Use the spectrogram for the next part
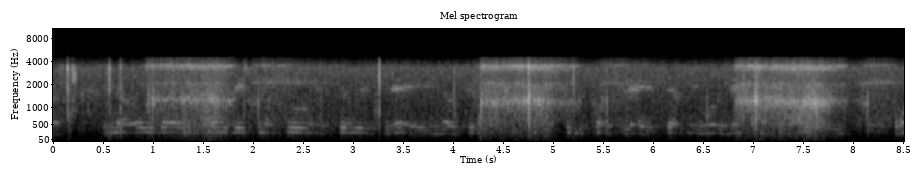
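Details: Irregular fluttering, buzzing snoring breaths with rougher surges every few seconds over room noise.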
